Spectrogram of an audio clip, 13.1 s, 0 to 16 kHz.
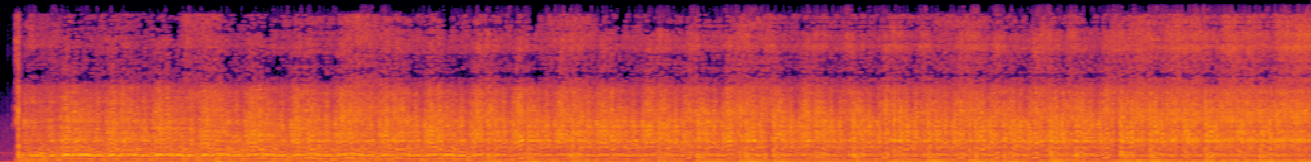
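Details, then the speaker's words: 1968 Impala with a 300 hp 327 V8 and Turbo 400, off the road for almost 40 years, run on fuel from a bottle after only cleaning the points: a short crank, then a steady, even idle with no knocks or misses. "all I did was clean the points off and left everything else alone and it's just sitting here idling"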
